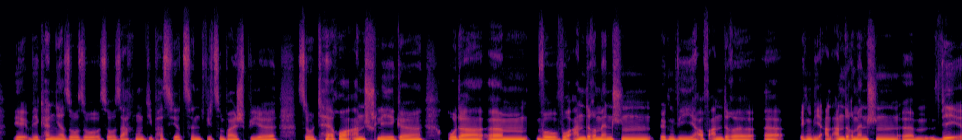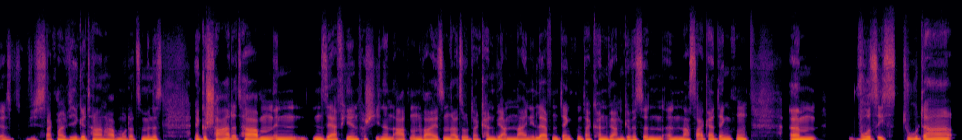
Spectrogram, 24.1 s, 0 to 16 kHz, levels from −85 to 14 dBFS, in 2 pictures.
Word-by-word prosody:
wir 130 +2 -3
wir 130 -1 -3
kennen 145 +3 -1
ja 145 -2 0
so 130 0 -2
so 130 0 -3
so 125 +1 -6
Sachen, 135 +3 -4
die 135 +2 -11
passiert 130 0 -7
sind, 125 -2 -4
wie 130 - -8
zum 130 +2 -6
Beispiel 125 0 -2 0.3
so 130 -1 -2
Terroranschläge 140 -3 0 0.3
oder, 135 -1 +3
ähm, 130 -1 +3
wo 135 -2 +2
wo 135 - +2
andere 145 +2 +2
Menschen 135 -1 +1
irgendwie 130 -2 -1
auf - - -5
andere 130 -3 -1
äh, 130 -3 -1 0.2
irgendwie 135 -2 -1
an 135 +1 -5
andere 150 -1 +2
Menschen, 130 -2 +1
ähm, 125 -1 -2 0.2
we 165 +5 +3
äh, 130 -6 -5 0.3
ich 115 -3 -10
sage 125 -1 -5
mal, 115 -2 +1
wehgetan 130 0 +1
haben 120 0 -1
oder 125 0 -3
zumindest, 130 0 +1 0.4
äh, 130 - +1
geschadet 145 +6 0
haben 150 0 +4
in 140 +1 +1
in 150 - +4
sehr 135 +1 +2
vielen 140 0 +2
verschiedenen 140 0 -1
Arten 135 +1 -3
und 135 -2 +2
Weisen. 130 +2 +2
Also 120 0 0
da 120 0 -4
können 130 +2 +1
wir 130 - +1
an 125 -1 +1
9/ 120 0 0
11 155 +2 0
denken, 150 0 -2
da 125 -3 -2
können 130 0 +2
wir 125 - 0
an 120 0 +1
gewissen 130 0 +1
'n 130 -1 -1
Massaker 155 +6 0
denken. 155 +2 +2 0.6
Ähm, 145 +1 +6 0.4
wo 145 0 +1
siehst 155 0 -2
du 170 +4 0
da 165 -2 +3
135 Hz, 180 wpm, -23 LUFS, 130-145 Hz, 0.6 s, Ähm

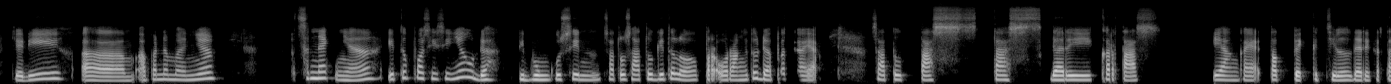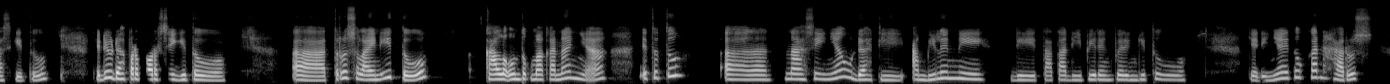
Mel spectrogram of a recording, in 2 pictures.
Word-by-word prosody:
Jadi, 195 +1 0 0.5
mmm, 180 -2 +1
apa 230 - -4
namanya, 225 0 -1 1.0
snack-nya, 260 -4 -1
itu 240 +5 -3
posisinya 265 0 -2
udah 220 -6 +1 0.3
dibungkusin 220 +1 +1 0.2
satu-satu 230 0 -2
gitu 235 +2 0
loh. 205 -3 +2
Per - - +1
orang 205 0 +1
itu - - 0
dapet 240 +3 -3
kayak 205 - -2 0.5
1 220 -1 -2 0.2
tas, 205 -1 0 0.5
tas 215 -2 0 0.4
dari 205 0 +4
kertas 200 -4 -2 0.5
yang 205 -2 0
kayak 195 -1 -1
tote 215 0 0
bag 195 -1 +2
kecil 200 -2 -1
dari 195 0 +2
kertas 195 -1 -5
gitu. 180 +1 -3 0.6
Jadi - - +3
udah 270 -3 +7
per 245 - +7
porsi 235 0 +4
gitu, 200 -4 +2 0.7
eee, 195 -3 +6
terus 295 +5 +3
selain 215 -2 +5
itu, 320 -4 +2 0.8
kalo 235 0 +9
untuk 245 0 +2
makanannya, 230 +4 +3 0.5
itu 270 - -1
tuh, 395 +2 +3 0.5
eee, 220 -1 +2 0.2
nasinya 245 +2 +2
udah 220 -6 +3
diambilin 215 +7 0
nih, 255 -3 +2 0.4
ditata 200 0 -2
di 205 - -3
piring-piring 215 -1 0
gitu. 215 -2 -5 0.6
Jadinya 195 +5 -1
itu 325 - -3
kan 320 -1 +2
harus 225 +4 0
220 Hz, 125 wpm, -21 LUFS, 205-245 Hz, 1.0 s, kalo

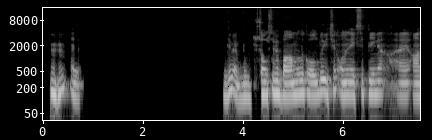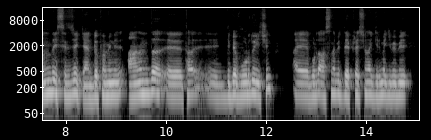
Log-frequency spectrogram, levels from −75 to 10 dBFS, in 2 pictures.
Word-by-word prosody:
Hı - - +3
hı, 150 +9 +2
evet. 120 -4 -3 2.8
Değil 145 +8 0
mi, 120 -6 0
bu 125 -1 -1
sonuçta 145 +1 +1
bir 145 -2 +4
bağımlılık 140 +3 +4
olduğu 135 +3 +3
için 155 +3 +1
onun 140 -5 +1
eksikliğini, 140 +1 -1
eee, 135 -2 -4
anında 135 +4 +2
hissedecek, 145 -1 -1
yani, 115 0 0
dopamini 130 +2 +2
anında, 140 +4 +2
eee, 125 -1 +1
ta 140 +2 -2
eee, 120 -1 -8
dibe 135 +2 +3
vurduğu 135 +2 +1
için, 140 +9 -2 0.4
eee, 130 -2 0
burada 130 +2 0
aslında 130 +3 -4
bir 135 -2 -4
depresyona 130 +1 -1
girme 130 +1 -1
gibi 130 0 -1
bir, 130 0 -1
135 Hz, 130 wpm, -19 LUFS, 130-145 Hz, 2.8 s, bir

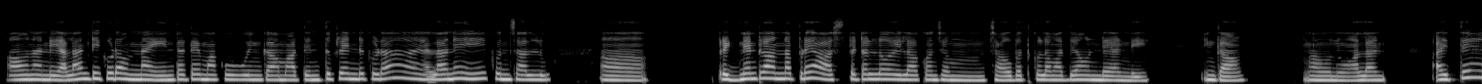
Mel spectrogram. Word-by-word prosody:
అవునండి. 220 -1 +3
అలాంటియి 255 +5 +2
కూడా 265 0 +2
ఉన్నాయి. 225 -2 +3
ఏంటటే 225 +3 -1
మాకూ 225 0 -2 0.3
ఇంకా 210 0 -1
మా 210 - -2
10థ్ 210 +2 +1
ఫ్రెండ్ 255 -2 +2
కుడా 245 +2 -1 0.4
అలానే 240 +3 +2 0.3
కొన్నిసార్లు 225 -3 +1 0.6
ఆహ్, 195 -2 -1 0.8
ప్రెగ్నెంట్‌గా 250 +5 +3
ఉన్నప్పుడే 260 +1 0
హాస్పిటల్‌లో 240 +2 -1 0.2
ఇలా 220 -1 +1
కొంచెం 210 -1 +1 0.4
చావు 195 -3 -1
బతుకుల 210 +1 -1
మధ్య 205 +1 -1 0.2
ఉండే 205 -1 +4
అండి. 180 -2 -1 0.7
ఇంకా. 200 -3 +2 0.9
అవును. 195 -1 +1
అలాన్ 200 +1 +1 0.6
అయితే 225 +7 0
220 Hz, 115 wpm, -22 LUFS, 205-240 Hz, 0.9 s, ఉండే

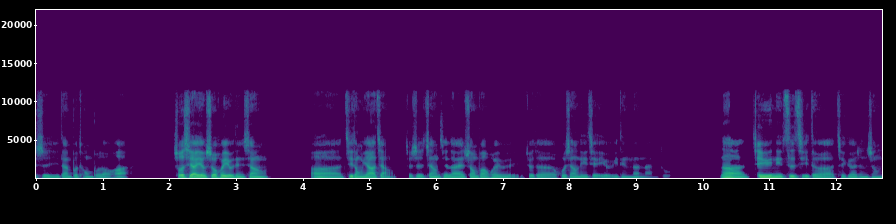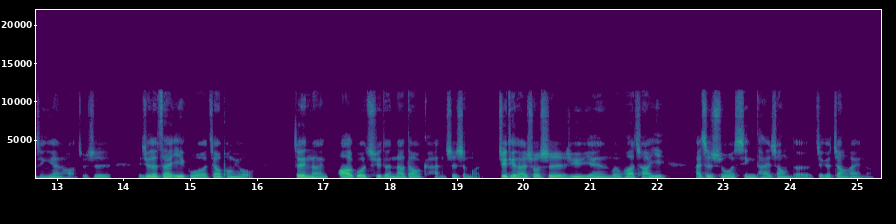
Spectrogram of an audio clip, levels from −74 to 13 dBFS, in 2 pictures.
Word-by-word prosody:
是 100 -1 -4
一 95 - -7
旦 110 +1 -4
不 115 - -5
同 95 -2 -8
步 105 +2 -9
的 100 -1 -7
话， 105 -3 -4 0.7
说 150 +1 +5
起 145 -5 +4
来 110 - +10
有 105 -3 +7
时 100 - +3
候 120 - +6
会 135 -1 +5
有 105 -2 +5
点 95 -2 -1
像， 100 -3 -1 0.6
呃， 90 -2 -2
鸡 120 +4 +1
同 110 -1 +1
鸭 110 0 +3
讲， - - -5 0.2
就 105 - -10
是 105 -2 -4
讲 105 +2 -2
起 115 -2 -4
来 95 -1 0
双 110 +2 -3
方 110 -1 -2
会 120 -2 -3 0.4
觉 100 -3 -6
得 95 0 -7
互 115 - -7
相 105 -2 -4
理 100 0 -4
解 100 0 -6
有 95 0 -8
一 - - -7
定 110 0 -10
的 95 -1 -7
难 95 -1 -17
度。 105 -1 -30 0.7
那 120 -9 +4
基 140 -1 +4
于 135 0 +7
你 115 -5 +4
自 115 +4 +1
己 105 -2 -3
的 95 -1 -3
这 105 - -8
个 105 -1 -4
人 95 +2 -6
生 120 +1 -6
经 120 0 -6
验 115 -5 -3
哈， 105 - -12
就 - - -15
是 100 -4 -5 0.4
你 100 - -9
觉 115 +1 +3
得 120 +1 +6
在 130 +1 +5
异 135 -2 +4
国 95 -5 -1
交 120 +4 +1
朋 100 -3 -3
友， 100 - -6 0.6
最 165 -3 +6
难 95 -4 +1 0.2
跨 160 -7 +7
过 115 0 +4
去 115 +1 -1
的 100 -2 0
那 105 +1 0
道 95 -1 -1
坎 - - -12
是 110 - -4
什 105 - -3
么？ - - -13 0.3
具 150 -3 +6
体 115 - +3
来 95 0 +3
说 115 +4 +1
是 110 -6 +3
语 100 -1 +1
言 105 +5 -1
文 105 -2 -3
化 120 0 +2
差 115 +1 -1
异？ 115 -6 -2 0.4
还 95 - -2
是 110 +3 0
说 105 -1 -1
心 125 +6 0
态 130 -5 -4
上 95 -2 -3
的 - - -9
这 100 - -5
个 100 -1 -2
障 105 -1 -3
碍 95 -1 -6
呢？ 105 +9 -22
105 Hz, 245 characters per minute, -23 LUFS, 95-115 Hz, 0.7 s, 来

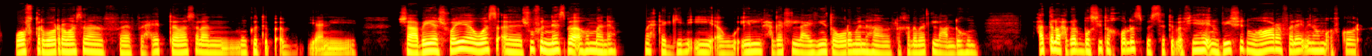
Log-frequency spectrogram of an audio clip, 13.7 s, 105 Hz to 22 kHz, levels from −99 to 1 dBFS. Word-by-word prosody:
وأفطر 165 +2 +2
برّه 170 +2 +5
مثلًا 170 -1 +1
ف 150 - -9
في 145 -1 -5
حِتّة 165 0 -1
مثلًا 160 0 0 0.3
ممكن 155 +2 -4
تبقى - - -6
ب 140 +1 -19
يعني 75 +2 -5 0.4
شعبية 165 +4 +6
شوية 195 +3 +5
واسأل 185 -1 +2
أشوف 165 +7 -1
الناس 185 0 +3
بقى 185 - +6
هُم 180 0 +1
هناك 170 +1 -2 0.3
محتاجين 165 -2 -5
إيه، 160 -2 -2
أو 140 0 -5
إيه 165 - +2
الحاجات 170 -1 -2
اللي 165 -2 0
عايزين 150 +2 -1
يطوّروا 160 0 0
منها 160 -4 -2
في 145 - -18
الخدمات 155 +2 -4
اللي 155 -3 -2
عندهم، 150 +1 -5 0.6
حتى 190 +3 +3
لو 190 - +8
حاجات 180 +2 +1
بسيطة 180 +3 -2
خالص 200 +2 -2
بس 160 - -6
تبقى 165 - -4
فيها 190 0 +1
innovation 185 +5 -1
وهاعرف 185 +2 +2
ألاقي 180 +1 +1
منهم 185 -1 -1
أفكار. 170 -1 -6
170 Hz, 195 wpm, -23 LUFS, 155-180 Hz, 0.6 s, لو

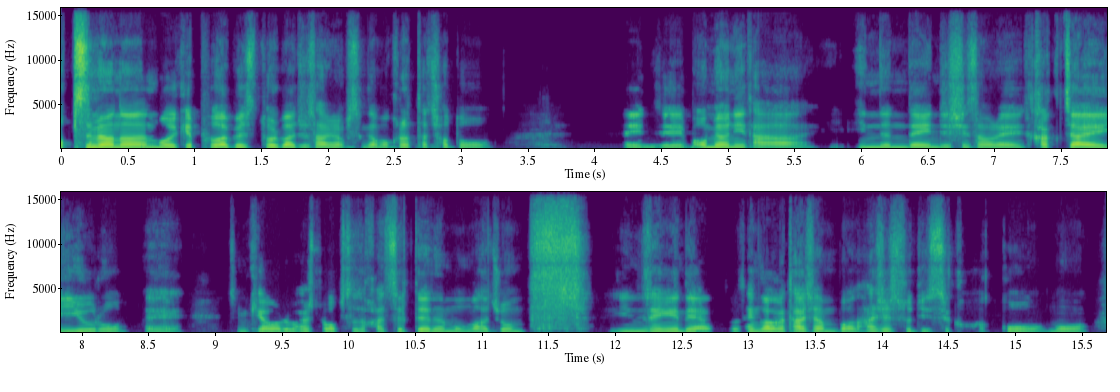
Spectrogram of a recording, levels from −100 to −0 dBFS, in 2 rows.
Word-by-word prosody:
없으면은 155 -5 +8
뭐 110 - +4
이렇게 - - +1
보살펴서 110 0 +2
돌봐줄 115 0 +2
사람이 135 +1 +1
없으니까 105 -2 -4
뭐 95 - -6
그렇다 - - -3
쳐도. 90 0 -6 1.0
네, 105 - 0
인제 95 0 -4
엄연히 120 -2 +3
다 95 0 -1 0.4
있는데 120 -2 -1
인제 105 -3 -3
시설에 110 -2 -1
각자의 105 0 +4
이유로, 105 +4 -4
예, 90 -3 -8 0.3
좀 105 - -15
케어를 120 +2 -1
할 120 - -3
수 - - -11
없어서 - - -4
갔을 - - -5
때는 120 +3 -1
뭔가 105 0 -5
좀 100 -1 -6 0.7
인생에 115 +2 -2
대한 105 -2 0
그 - - -11
생각을 115 -2 +2
다시 100 +1 +1
1 100 -2 -1
번 95 -1 -2
하실 120 +4 -3
수도 110 -5 -8
있을 85 - -3
것 - - -21
같고, 95 0 -7
뭐 95 -1 -5
105 Hz, 335 characters per minute, -26 LUFS, 100-120 Hz, 1.0 s, 없으면은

